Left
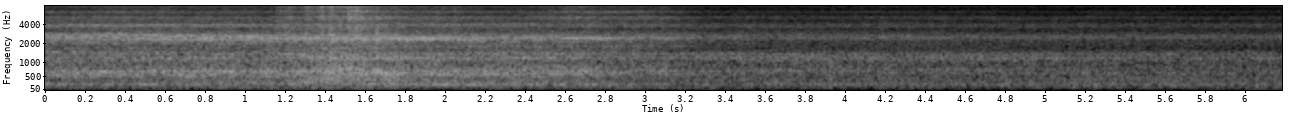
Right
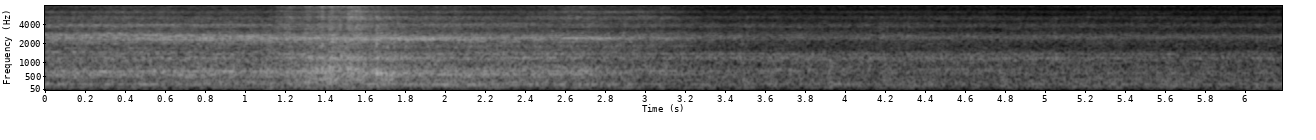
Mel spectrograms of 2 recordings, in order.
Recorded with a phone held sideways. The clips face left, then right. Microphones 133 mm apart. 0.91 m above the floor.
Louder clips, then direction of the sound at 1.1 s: Right 2 dB; 60° right (ahead or behind).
